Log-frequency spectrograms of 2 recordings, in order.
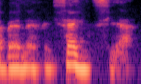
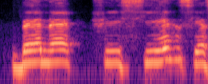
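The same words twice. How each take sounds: First: Beneficencia ending in -CEN-cia, no i before the e; correct pronunciation beneficencia. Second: Beneficiencia slowly, ending in -ciencia with an extra i; wrong pronunciation beneficiencia. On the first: Teacher giving the answer, beneficencia with -cencia and no extra i. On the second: Teacher quizzing students, Beneficiencia slowly with an extra i in -ciencia. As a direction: sound out Beneficiencia with CIEN stressed. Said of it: "¿se dice?". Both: Shown as a demonstration.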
